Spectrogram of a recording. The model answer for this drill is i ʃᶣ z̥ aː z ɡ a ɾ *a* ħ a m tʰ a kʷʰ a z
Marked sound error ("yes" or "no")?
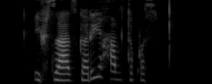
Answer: yes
